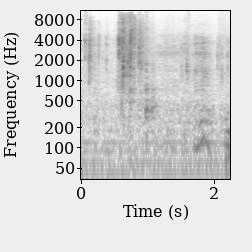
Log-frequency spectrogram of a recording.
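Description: Plastic lotion tube being opened by hand: short crackling, rustling bursts of the cap and seal being worked, the loudest about half a second in.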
